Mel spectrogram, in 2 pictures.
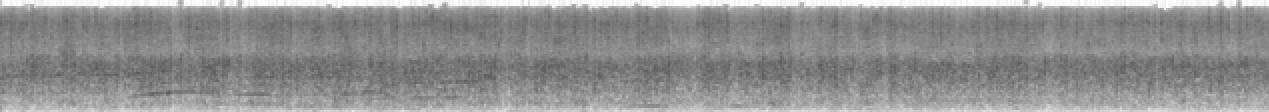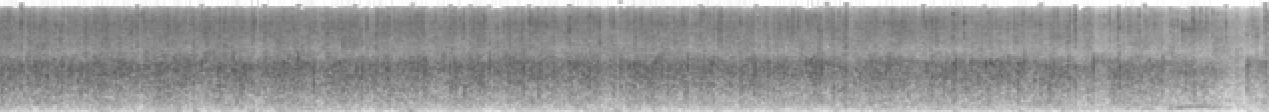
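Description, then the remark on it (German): Sustained, dense applause from an audience for Salzburger Hackbrett (hammered dulcimer) players on stage, loud and steady throughout with no clear rhythm, only easing slightly at the very end. “dann kriegt ihr jetzt einmal einen riesengroßen Applaus.”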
